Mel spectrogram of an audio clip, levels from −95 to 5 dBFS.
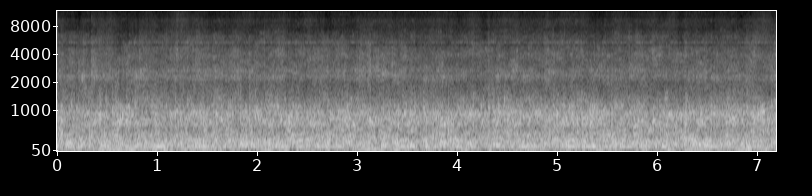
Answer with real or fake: fake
